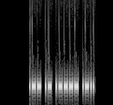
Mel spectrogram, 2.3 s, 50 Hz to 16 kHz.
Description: Morse code, heard as a keyed tone, about 46 wpm, 700 Hz. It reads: WA1L
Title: USA Call Signs - 4 Characters - Repeated 3x - 45wpm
